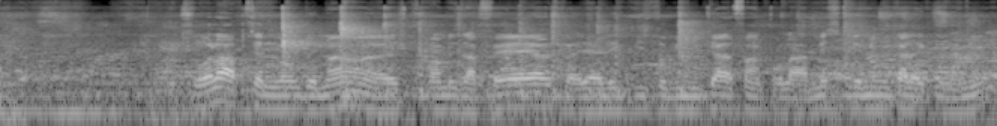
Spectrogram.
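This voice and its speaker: A man from France chatting casually in a travel vlog, hesitant and full of fillers and restarts. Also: lowish voice. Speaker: vlogger. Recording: loud crowd noise behind.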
